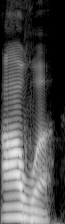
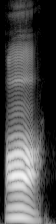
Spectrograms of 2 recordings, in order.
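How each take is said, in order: First: The word ends with an audible W sound. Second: The word ends with no W sound. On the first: The speaker calls it wrong. "You don't actually say a W sound. There's not awa" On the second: The speaker calls it right. "No, it's awe"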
